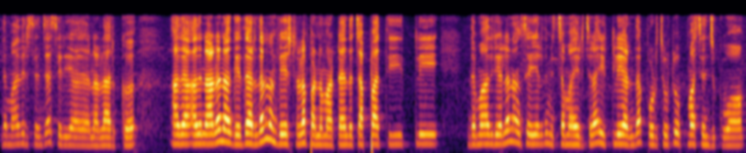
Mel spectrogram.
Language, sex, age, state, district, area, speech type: Tamil, female, 30-45, Tamil Nadu, Coimbatore, rural, spontaneous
